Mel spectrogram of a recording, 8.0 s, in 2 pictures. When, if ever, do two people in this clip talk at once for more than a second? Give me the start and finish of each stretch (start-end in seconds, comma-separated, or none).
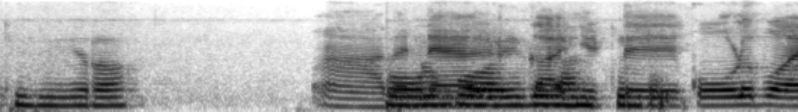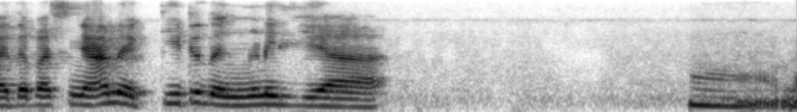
1.9-3.3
